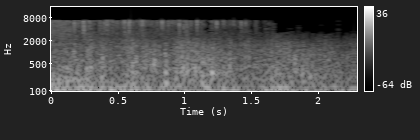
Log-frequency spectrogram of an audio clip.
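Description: Thunderstorm sound effect: a long rumble of thunder under a steady hiss of rain, the hiss thinning near the end.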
